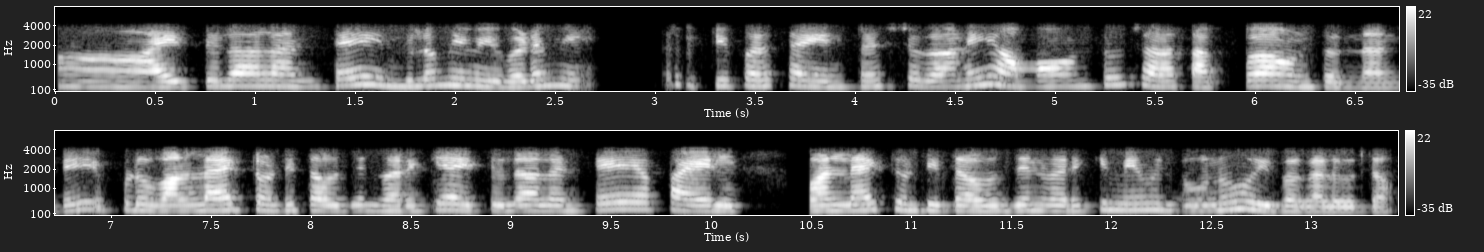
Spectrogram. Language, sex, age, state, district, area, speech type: Telugu, female, 18-30, Andhra Pradesh, Visakhapatnam, urban, conversation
